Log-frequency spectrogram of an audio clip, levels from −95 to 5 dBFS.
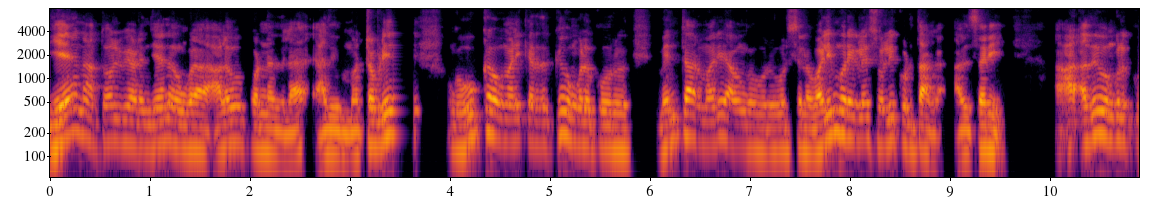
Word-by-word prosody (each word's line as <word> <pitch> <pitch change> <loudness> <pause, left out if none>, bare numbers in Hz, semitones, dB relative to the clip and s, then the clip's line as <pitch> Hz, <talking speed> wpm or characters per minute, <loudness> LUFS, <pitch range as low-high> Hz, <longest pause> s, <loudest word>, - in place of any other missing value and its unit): ஏன் 210 +3 +5
நான் - - -4
தோல்வி 150 0 -4
அடைஞ்சேன்னு 135 +2 -1
உங்கள 125 0 +2 0.2
அளவு 145 +2 +1 0.2
பண்ணதுல, 110 -4 -1 0.3
அது 110 +1 0 0.2
மற்றபடி 140 - +2 0.6
உங்க 125 -1 -8
ஊக்கம் 180 -3 +3
அளிக்கதற்கு 150 +2 -5
உங்களுக்கு 135 -3 -1
ஒரு 120 -1 -2 0.4
மெண்டார் 165 +2 +3
மாரி 160 +5 -1
அவங்க 130 -1 -3
ஒரு 115 0 -5 0.2
சில 115 - -2
வழிமுறைகளை 170 -3 +3
சொல்லிக் 155 +4 -4
குடுத்தாங்க. 350 +2 +2 0.2
அது - - -1
சரி. - - +3 0.6
அ - - -2 0.2
அது 150 +5 0
உங்களுக்கு 155 -2 -4
145 Hz, 150 wpm, -24 LUFS, 130-165 Hz, 0.6 s, ஏன்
